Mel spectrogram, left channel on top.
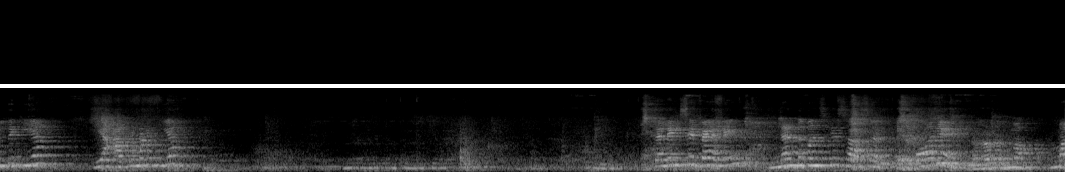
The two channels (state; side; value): silent; left; 56 dB below the other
